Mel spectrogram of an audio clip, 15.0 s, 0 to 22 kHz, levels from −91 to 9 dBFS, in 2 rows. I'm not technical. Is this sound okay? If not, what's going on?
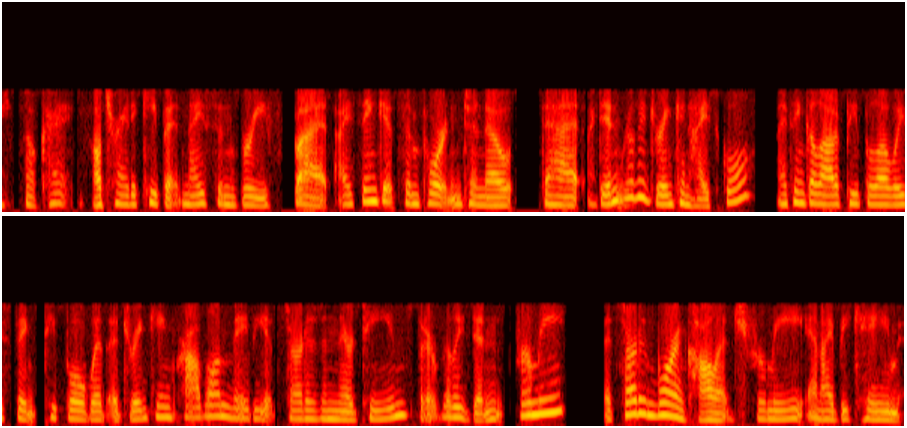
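No. The whole recording carries Dialogic VOX ADPCM, an old phone-system format. Nothing above about 3.9 kHz survives, so speech sounds muffled, with gritty hiss.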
